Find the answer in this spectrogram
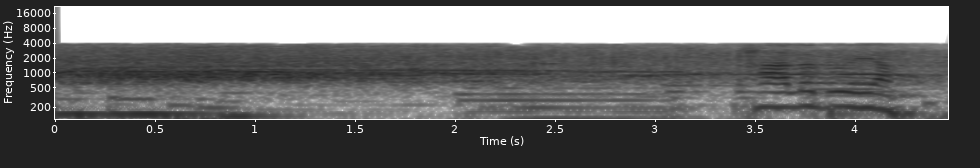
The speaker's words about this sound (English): Please give that general of God a big, big, big hand. To God alone be all the glory. We are grateful. Let us clap very well so that he can let us do the next one.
